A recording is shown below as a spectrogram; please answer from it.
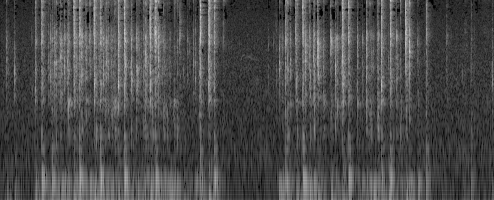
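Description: Fingertips rapidly tap the keys of a full-size white and mint plastic computer keyboard with a hollow housing, resting on a wooden desk. Two bursts of quick typing are separated by a short pause, each producing hollow low thuds under bright, crisp clicks that die away almost instantly.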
